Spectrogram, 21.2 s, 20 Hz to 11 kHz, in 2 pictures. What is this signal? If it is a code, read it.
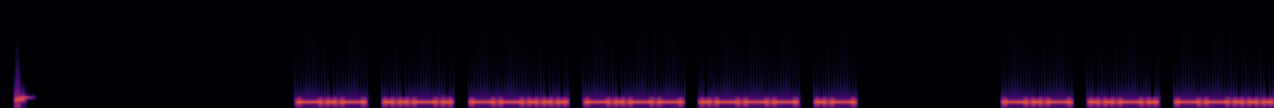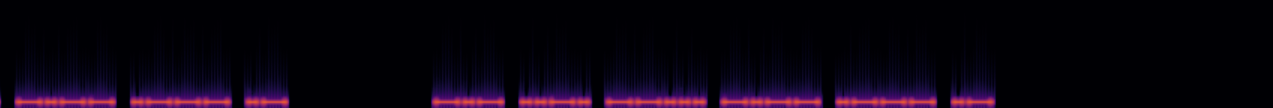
Morse code, heard as a keyed tone, about 20 wpm, 700 Hz. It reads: KF7YJA KF7YJA KF7YJA
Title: USA Call Signs - 6 Characters - Repeated 3x - 20wpm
